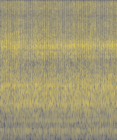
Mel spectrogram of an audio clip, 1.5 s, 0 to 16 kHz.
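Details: BMW E34 with M50B20 engine, warm but not yet at operating temperature: fast light metallic ticking from the top end over a steady idle; noise appears once warm despite oil changes, hydraulic lifters or injectors suspected, oil pressure test planned.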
